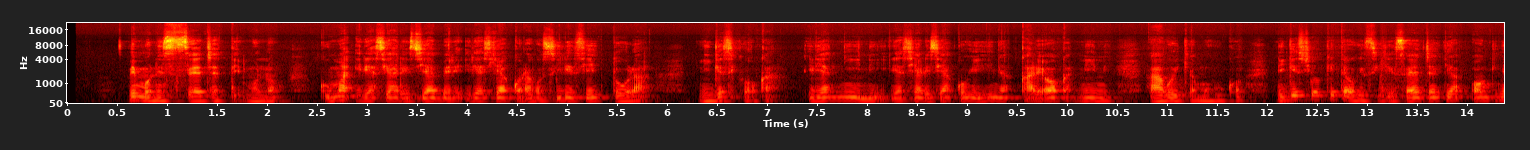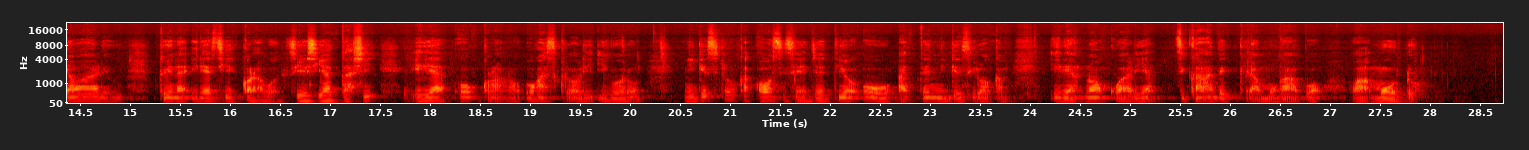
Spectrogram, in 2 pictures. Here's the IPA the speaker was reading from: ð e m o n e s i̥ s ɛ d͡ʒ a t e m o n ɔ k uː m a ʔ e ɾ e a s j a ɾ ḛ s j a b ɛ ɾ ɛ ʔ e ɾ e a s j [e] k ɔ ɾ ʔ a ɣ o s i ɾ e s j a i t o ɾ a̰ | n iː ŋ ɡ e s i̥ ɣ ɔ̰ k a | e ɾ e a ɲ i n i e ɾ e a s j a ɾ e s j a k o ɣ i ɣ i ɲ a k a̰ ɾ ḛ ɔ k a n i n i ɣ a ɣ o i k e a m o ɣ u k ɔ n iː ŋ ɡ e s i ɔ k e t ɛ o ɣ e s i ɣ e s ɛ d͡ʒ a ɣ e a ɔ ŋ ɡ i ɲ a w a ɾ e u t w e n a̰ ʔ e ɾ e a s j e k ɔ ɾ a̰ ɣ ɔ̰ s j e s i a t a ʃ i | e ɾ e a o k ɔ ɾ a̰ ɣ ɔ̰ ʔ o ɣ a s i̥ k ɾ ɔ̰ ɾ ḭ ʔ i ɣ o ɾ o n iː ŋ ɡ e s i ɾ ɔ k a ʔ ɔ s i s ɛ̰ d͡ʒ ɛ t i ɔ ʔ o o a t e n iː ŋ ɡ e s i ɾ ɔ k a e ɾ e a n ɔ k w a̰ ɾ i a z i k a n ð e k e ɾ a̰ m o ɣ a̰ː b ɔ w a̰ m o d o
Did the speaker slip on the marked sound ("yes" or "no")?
yes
